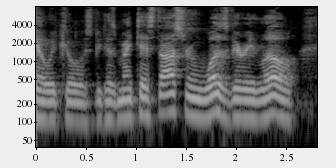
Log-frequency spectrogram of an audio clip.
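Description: Fairly quick in pace, a man with an American accent and an unremarkable speaking voice talks. The recording is very clean, with a silent background. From Fall River, Massachusetts. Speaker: podcast host, fitness coach. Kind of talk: casual interview chat.

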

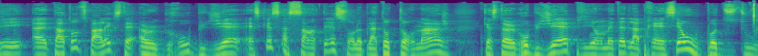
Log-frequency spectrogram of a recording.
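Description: A man's normal speaking voice at medium pitch, with lively intonation and a moderate pace. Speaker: podcast host. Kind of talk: interview.

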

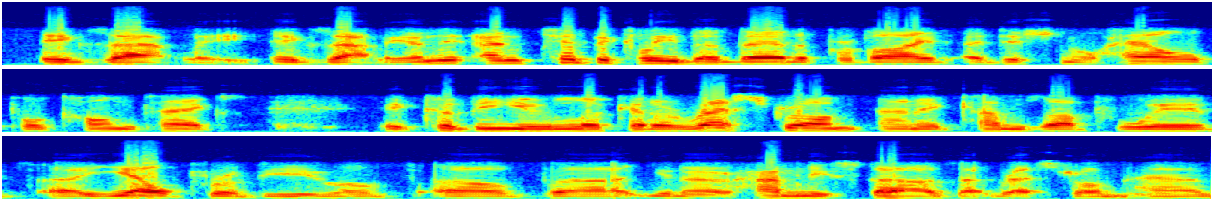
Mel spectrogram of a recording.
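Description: A man at a fairly quick pace, with hardly any pauses. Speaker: tech company founder. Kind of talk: interview. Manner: hesitant with fillers.

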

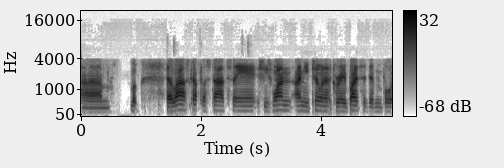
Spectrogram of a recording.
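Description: A fairly high-pitched man with an Australian accent, at a fairly quick pace. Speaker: greyhound trainer or racing expert. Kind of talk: radio interview.

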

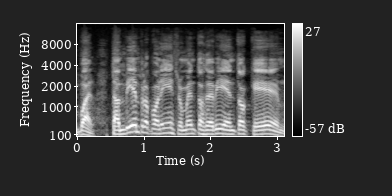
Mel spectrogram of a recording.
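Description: Talking at a fairly slow pace is a man. Nothing can be heard behind him, and the recording is very clean. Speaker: radio host. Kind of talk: radio music commentary.

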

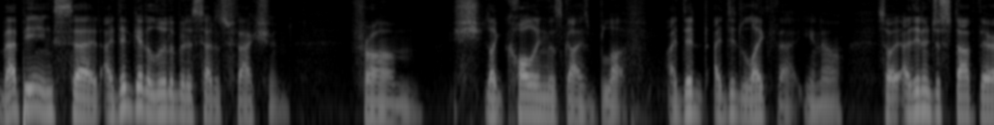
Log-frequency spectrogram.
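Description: In a very clean recording with a silent background, a man with an American accent uses an unremarkable speaking voice at a medium pitch, with ordinary pitch variation and a moderate pace. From US Northeast, New York City. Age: 20s. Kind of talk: interview.

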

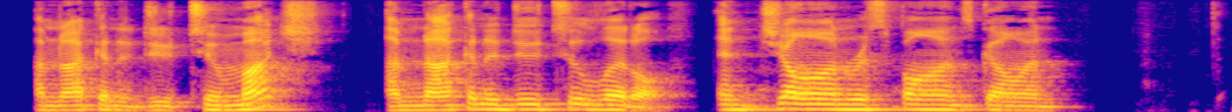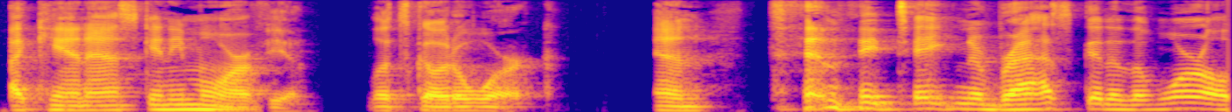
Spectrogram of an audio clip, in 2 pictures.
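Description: This man has a normal speaking voice, medium in pitch, with fairly even intonation. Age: 50s. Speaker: author and musician. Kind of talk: interview.

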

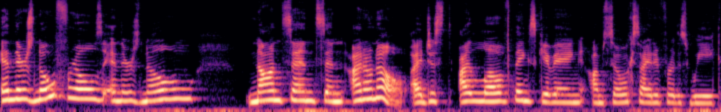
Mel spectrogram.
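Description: At a moderate pace, a woman speaks in an animated tone with a high pitch. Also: ordinary pitch variation. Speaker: podcast co-host. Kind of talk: casual chat.

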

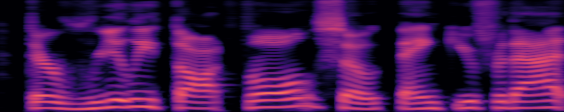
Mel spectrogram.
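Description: A woman's fairly low voice at a moderate pace with ordinary pitch variation, in a dry, close sound with no echo. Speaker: news podcast co-host. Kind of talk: casual news rundown. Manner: loud.

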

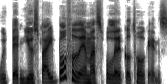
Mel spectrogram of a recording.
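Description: A woman talks with a Spanish accent at a fairly quick pace. The sound is dry and close, with no echo. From Mexico, raised in Georgia from age 14. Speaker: family medicine resident doctor. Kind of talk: interview, personal story.

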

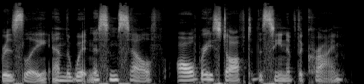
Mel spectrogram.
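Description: A woman at medium pitch, with vocal fry. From upstate New York. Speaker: co-host, former student. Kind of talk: reading aloud.

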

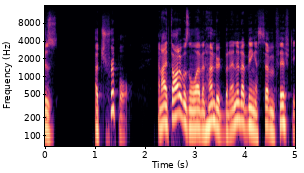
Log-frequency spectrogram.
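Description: Dry and close with no echo, a normal speaking voice carries lively intonation. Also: man. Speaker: podcast host. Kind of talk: casual banter.

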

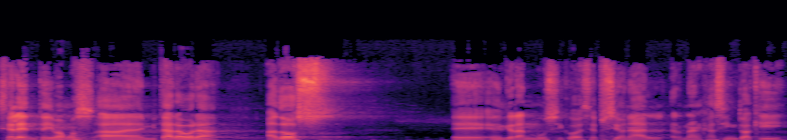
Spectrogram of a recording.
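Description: Against noticeable background noise and audible room echo, a man talks at a medium pitch with ordinary pitch variation. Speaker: musical director and emcee. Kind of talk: live concert emceeing. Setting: stage with audience.

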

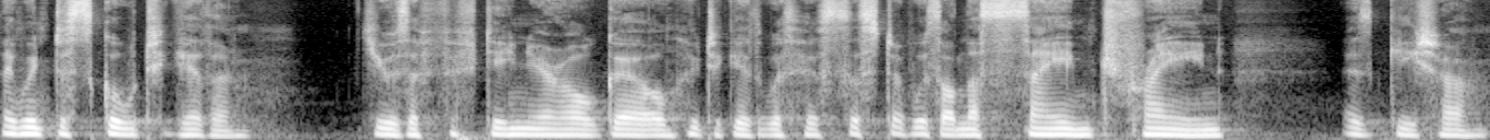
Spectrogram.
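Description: A woman's very deep, low voice with a dark, mellow tone, monotone and flat, in a New Zealand accent, on a very clean recording with a silent background. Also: moderate pace. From New Zealand, small town. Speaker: author. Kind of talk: interview.

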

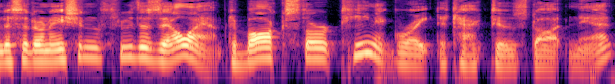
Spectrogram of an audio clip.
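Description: A man with a dark, mellow tone, fairly high in pitch, with lively intonation over a quiet background. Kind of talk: podcast host intro, outro and listener comment reply. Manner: casual, conversational, hesitant with filler words.

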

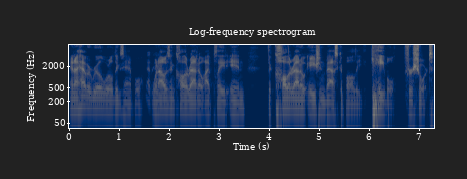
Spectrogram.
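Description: Fairly quick and fairly low, a man talks in a normal speaking voice with fairly even intonation. The recording is very clean, with a silent background. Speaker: co-host sports talk. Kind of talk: casual banter sports talk show. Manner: laughs often, joking.

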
